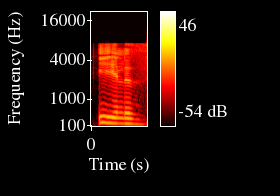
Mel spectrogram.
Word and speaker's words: ils: Because we don't pronounce the S at the end, parce qu'on ne prononce pas le S à la fin.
